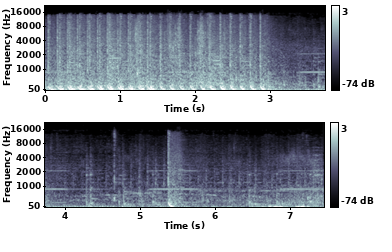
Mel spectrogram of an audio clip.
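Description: Rapid automatic gunfire in the video game Army of Two, aboard an aircraft carrier: a dense, loud burst of shots for about three seconds, then scattered single impacts and clanks.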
